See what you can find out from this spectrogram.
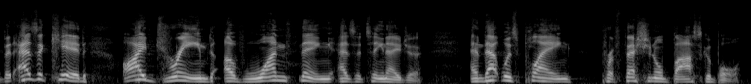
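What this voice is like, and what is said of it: Australian accent with American influence. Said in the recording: “I have what I call the Russell Crowe version of the accent. Grew up in Australia, just spent a little bit too long in the U.S., and so it's kind of moved in on my Australian accent.”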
